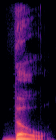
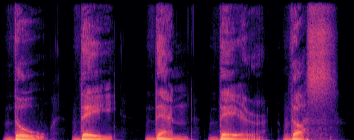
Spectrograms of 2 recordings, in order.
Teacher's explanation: So the first TH sound is voiced. Vocal cords vibrate, okay, as in though. So it's a soft D sound, right?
